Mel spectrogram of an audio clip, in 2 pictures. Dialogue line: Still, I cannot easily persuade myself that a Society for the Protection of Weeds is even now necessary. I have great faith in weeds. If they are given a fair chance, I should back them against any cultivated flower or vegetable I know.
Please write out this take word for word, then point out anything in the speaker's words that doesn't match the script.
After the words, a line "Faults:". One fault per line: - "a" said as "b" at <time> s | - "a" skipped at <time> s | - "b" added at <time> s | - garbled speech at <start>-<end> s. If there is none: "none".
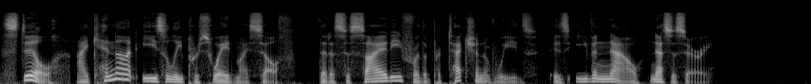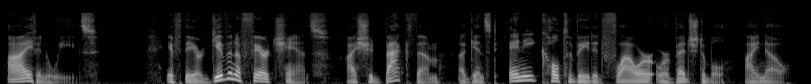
Still, I cannot easily persuade myself that a Society for the Protection of Weeds is even now necessary. I in weeds. If they are given a fair chance, I should back them against any cultivated flower or vegetable I know.
Faults:
- "have great faith" skipped at 8.4 s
